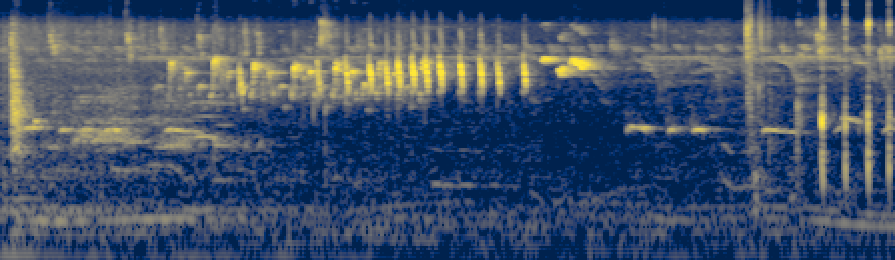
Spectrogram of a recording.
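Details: Javan myna giving coughing sounds: a quick run of sharp, dry clicking notes that builds and fades over a few seconds, then scattered low whistles and a few harsh snapping bursts near the end, with a steady low hum behind.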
